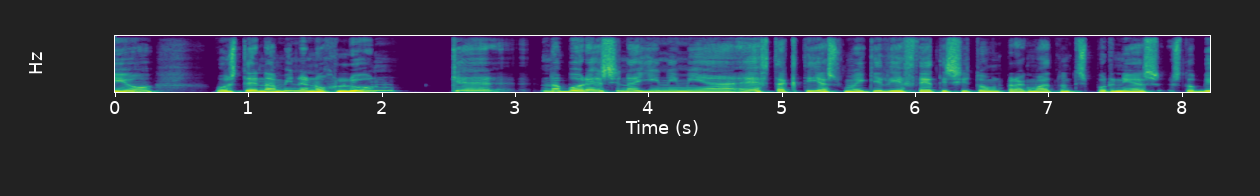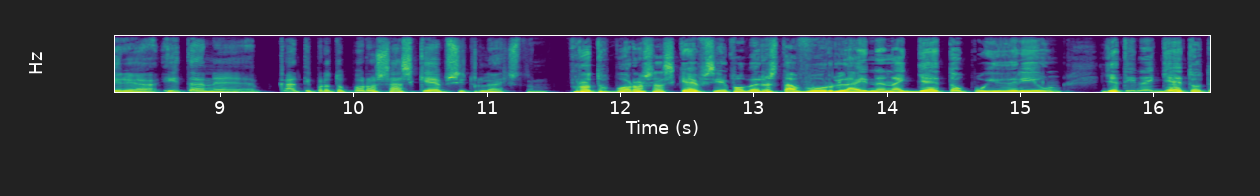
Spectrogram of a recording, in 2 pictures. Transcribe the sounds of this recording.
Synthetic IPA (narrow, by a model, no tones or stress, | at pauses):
io | o̞st̪e̞nɐmine̞no̞xlun | ce̞ | nɐbo̞ɾe̞sinɐʝinimiɐe̞ft̪ɐkt̪iɐspume̞ce̞ðie̞fθe̞t̪isit̪o̞npɾɐɣmɐt̪o̞nt̪ispo̞ɾniɐsːt̪o̞biɾeɐʔit̪ɐnkɐt̪ipɾot̪o̞po̞ɾo̞sɐsce̞psit̪ulɐçi̥st̪o̞̰npɾo̞t̪o̞po̞ɾosɐsce̞psiepo̞me̞no̞st̪ɐvuɾlɐineenɐɟe̞t̪o̞puiðɾiun | ʝɐt̪iineɟe̞t̪ot̪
